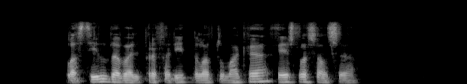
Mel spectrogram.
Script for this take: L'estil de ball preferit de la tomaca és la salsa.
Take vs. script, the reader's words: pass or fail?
pass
